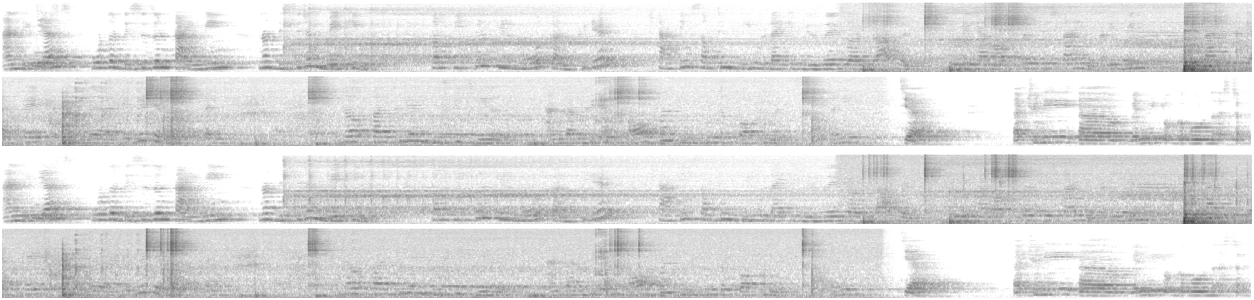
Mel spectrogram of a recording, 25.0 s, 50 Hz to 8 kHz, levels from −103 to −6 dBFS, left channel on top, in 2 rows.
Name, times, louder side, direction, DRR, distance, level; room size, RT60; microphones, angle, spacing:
voice 1, 0.0-2.3 2.6-3.7 4.3-6.1 6.6-9.1 9.4-11.5 11.8-14.8 15.2-15.3 15.6-17.6 17.9-20.4 20.8-21.1, left 1 dB, 80° left, 0 dB, 2.5 m, -62 dB
sound 1, 2.8-20.2, right 2 dB, 25° right, 1.3 m, -67 dB
sound 2, 8.4-21.3, right 6 dB, 45° right, 1.1 m, -48 dB
voice 2, 21.5-21.8 22.6-24.9, left 1 dB, 55° left, 3 dB, 1.7 m, -59 dB
11.0 x 8.2 x 4.5 m, 1.1 s
head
